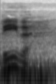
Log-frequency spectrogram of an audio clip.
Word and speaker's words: Belvoir: Belvoir from the Norman Norman French, but the locals can't pronounce it and they call it Beaver.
